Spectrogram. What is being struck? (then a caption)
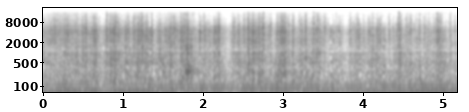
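Tissue paper package. Long painted nails scratch and crinkle the surface of a sheet of orange tissue paper wrapped into a flat package and held up. The result is a dense, continuous stream of bright, crisp crackles and scratchy rustles with quick papery bursts and little low end.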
